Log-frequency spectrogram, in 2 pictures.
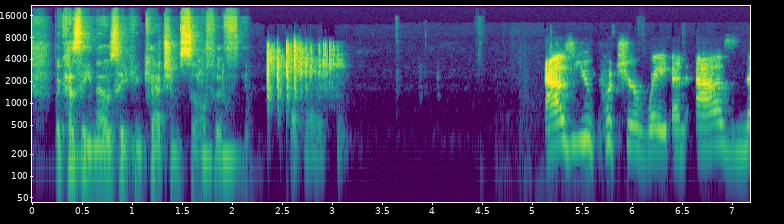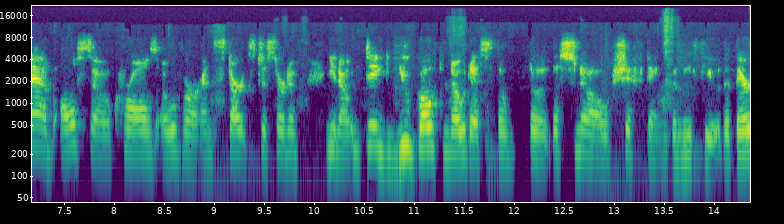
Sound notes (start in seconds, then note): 2.4 dice clacking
